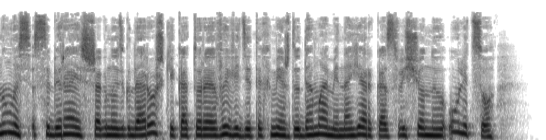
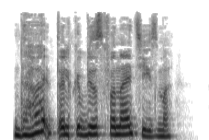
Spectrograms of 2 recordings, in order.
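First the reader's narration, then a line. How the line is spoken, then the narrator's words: Laughing female voice. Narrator (Russian): рассмеялась Юля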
